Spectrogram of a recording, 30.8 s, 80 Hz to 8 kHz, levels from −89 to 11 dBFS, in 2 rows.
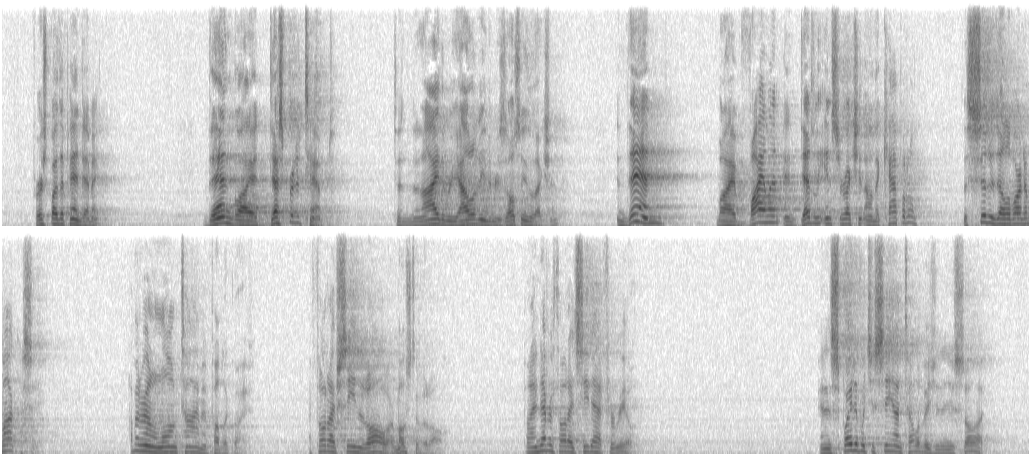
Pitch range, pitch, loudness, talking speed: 150-190 Hz, 175 Hz, -25 LUFS, 150 wpm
